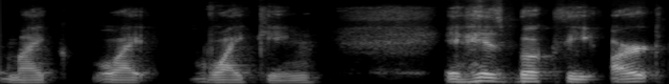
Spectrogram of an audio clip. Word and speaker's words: Meik Wiking: Meik Wiking, so he spells his name Meik, but I think he's from the Netherlands or something like that. So he pronounces it Meik Wiking.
